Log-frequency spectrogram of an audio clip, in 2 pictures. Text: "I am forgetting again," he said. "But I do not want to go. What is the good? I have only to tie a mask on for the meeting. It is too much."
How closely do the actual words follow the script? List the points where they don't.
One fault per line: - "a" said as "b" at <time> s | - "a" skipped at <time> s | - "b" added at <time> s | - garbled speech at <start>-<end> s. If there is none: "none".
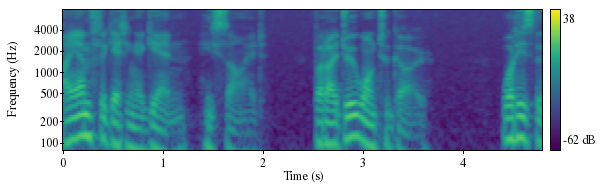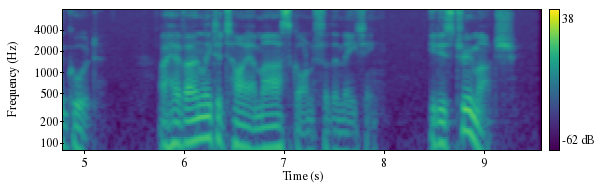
- "said" said as "sighed" at 1.5 s
- "not" skipped at 3.0 s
